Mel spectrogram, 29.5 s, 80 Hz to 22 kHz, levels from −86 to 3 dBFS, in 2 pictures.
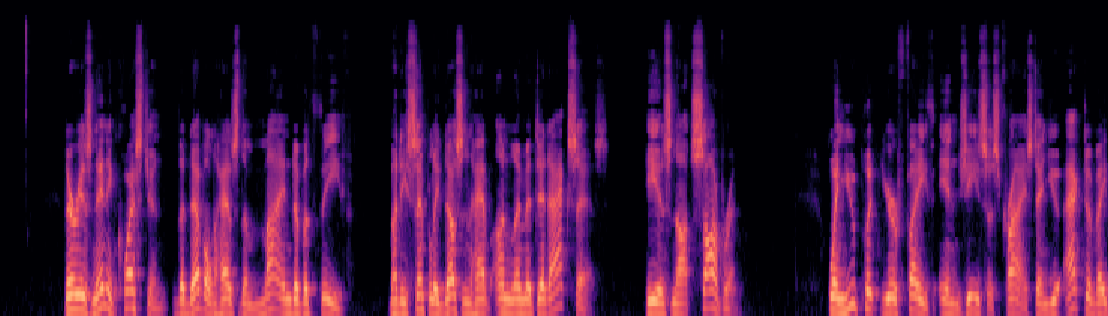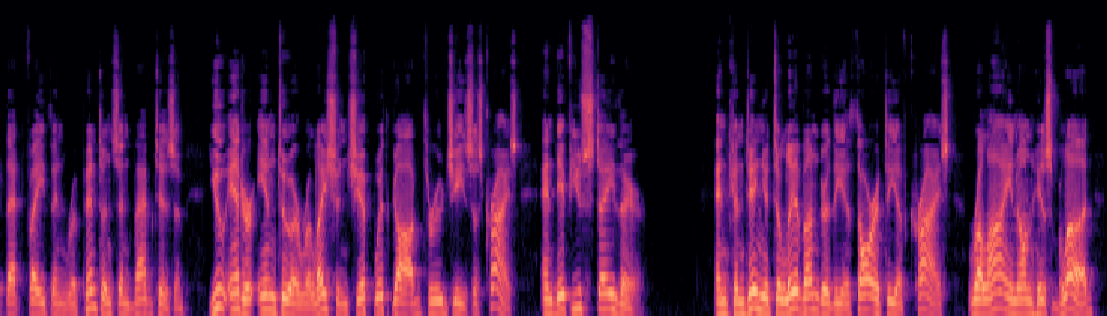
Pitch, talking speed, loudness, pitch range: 155 Hz, 140 wpm, -20 LUFS, 140-170 Hz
